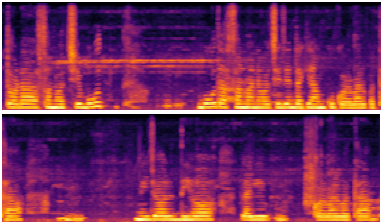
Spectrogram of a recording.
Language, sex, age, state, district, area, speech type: Odia, female, 18-30, Odisha, Bargarh, rural, spontaneous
